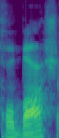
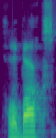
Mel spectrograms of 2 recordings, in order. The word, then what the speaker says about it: Holbox: It's pronounced Holbox, I guess, but I just hate to sound pretentious, so I'll just say how it looks, Holbox, and it is an hour and a half north of Cancun.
